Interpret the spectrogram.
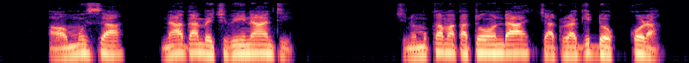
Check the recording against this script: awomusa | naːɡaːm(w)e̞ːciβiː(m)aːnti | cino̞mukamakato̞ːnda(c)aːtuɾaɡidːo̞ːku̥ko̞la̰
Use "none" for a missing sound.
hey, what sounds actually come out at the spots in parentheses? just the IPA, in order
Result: b, n, c

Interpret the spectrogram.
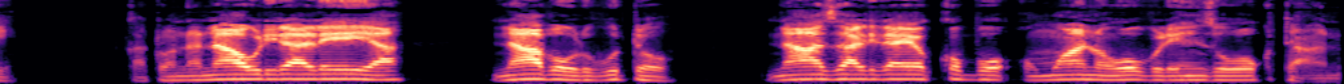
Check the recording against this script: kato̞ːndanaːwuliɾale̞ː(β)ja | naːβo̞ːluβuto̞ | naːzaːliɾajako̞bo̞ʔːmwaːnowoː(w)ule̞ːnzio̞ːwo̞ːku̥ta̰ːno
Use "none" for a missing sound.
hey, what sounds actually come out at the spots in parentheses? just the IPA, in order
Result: none, β

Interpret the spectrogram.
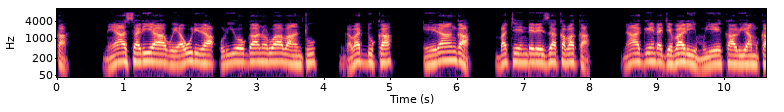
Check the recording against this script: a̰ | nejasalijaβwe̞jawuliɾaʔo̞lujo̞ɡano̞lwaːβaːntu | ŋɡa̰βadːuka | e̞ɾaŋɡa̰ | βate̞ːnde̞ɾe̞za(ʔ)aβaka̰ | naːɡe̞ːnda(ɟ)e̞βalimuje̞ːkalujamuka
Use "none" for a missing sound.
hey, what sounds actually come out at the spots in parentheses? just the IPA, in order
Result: k, ɟ

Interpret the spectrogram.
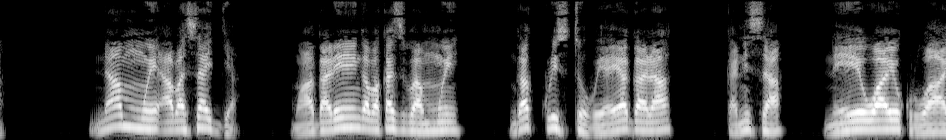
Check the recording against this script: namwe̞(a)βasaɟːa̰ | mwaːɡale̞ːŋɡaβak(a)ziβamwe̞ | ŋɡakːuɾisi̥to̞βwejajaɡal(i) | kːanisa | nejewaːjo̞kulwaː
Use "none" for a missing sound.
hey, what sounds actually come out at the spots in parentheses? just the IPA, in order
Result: a, a, a

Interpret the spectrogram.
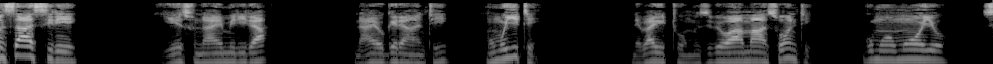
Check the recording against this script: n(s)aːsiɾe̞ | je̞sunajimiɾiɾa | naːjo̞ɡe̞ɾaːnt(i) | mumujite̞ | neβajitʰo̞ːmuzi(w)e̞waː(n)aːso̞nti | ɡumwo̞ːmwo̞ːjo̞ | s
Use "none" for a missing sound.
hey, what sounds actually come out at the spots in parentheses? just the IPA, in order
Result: s, i, β, m

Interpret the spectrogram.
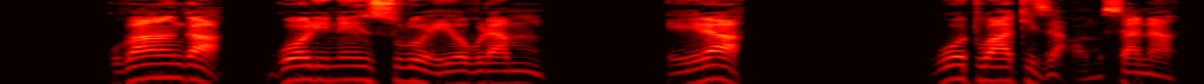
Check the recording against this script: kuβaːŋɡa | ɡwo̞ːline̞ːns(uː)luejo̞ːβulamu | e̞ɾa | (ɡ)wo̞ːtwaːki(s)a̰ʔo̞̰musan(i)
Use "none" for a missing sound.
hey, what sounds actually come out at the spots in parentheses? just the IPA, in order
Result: u, ɡ, z, a

